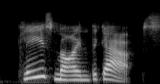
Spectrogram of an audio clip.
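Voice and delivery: English accent in station-announcer style. Discussing announcement voices, the speaker demonstrates the tube line in an English announcer accent. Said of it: "they speak with an English accent".

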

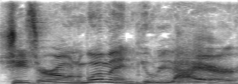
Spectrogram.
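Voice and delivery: gravelly, creaky character voice. Asked for an impression of a character, the speaker does an impression of a character. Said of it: "Do you want to give me an impression of a character?".

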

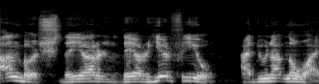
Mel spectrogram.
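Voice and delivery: put-on Russian accent. Retelling what a man told the group, in his Russian accent. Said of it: "in his Russian accent".

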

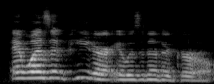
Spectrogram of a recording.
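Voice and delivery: normal talking voice

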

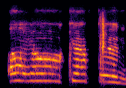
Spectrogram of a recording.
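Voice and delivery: put-on very high, loud, drunken screaming. Retelling how a drunk man on the deck kept yelling, retelling a drunk scream. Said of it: "kept screaming while".

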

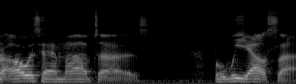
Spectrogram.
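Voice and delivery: ordinary talk

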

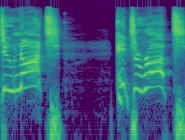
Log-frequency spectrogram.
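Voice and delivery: angry scolding. Retelling how someone scolded them for interrupting: imitating an angry rebuke. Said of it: "they were so mad at me".

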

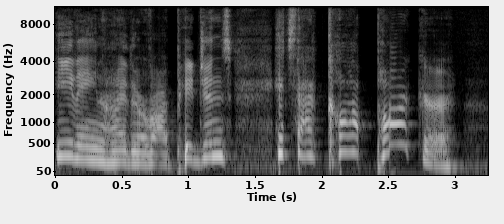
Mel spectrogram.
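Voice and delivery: hissed, very high pitch, swooping. The flying squirrel reports to her boss over the radio ring; hissed. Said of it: "she hissed into the radio ring".

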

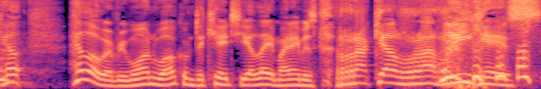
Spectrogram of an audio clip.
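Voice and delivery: high, swooping, sing-song news anchor voice. Teasing the other speaker about how they'd sound: mock news anchor voice. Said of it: "if you were a newscaster, you'd be like".

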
